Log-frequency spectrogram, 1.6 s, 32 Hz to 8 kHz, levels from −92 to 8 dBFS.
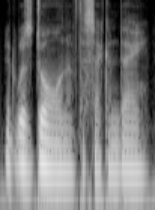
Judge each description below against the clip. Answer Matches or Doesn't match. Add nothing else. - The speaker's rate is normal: Doesn't match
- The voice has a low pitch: Matches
